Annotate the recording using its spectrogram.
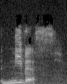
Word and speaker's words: Nevis: It's Nevis.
